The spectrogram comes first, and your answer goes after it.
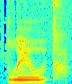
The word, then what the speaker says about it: Bleu: And also, I'm going to be naming her Genevieve Bleu Thomas. And Bleu, her middle name is spelled B-L-E-U, the French way, which is said bleu, but I'm going to say Bleu.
